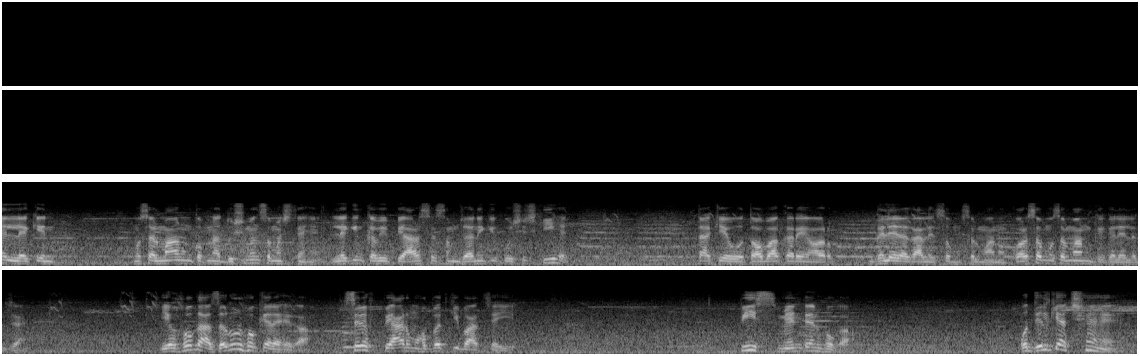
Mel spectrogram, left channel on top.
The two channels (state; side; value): silent; left; digital silence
